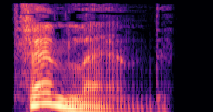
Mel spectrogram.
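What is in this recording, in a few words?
"fenland", English, British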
